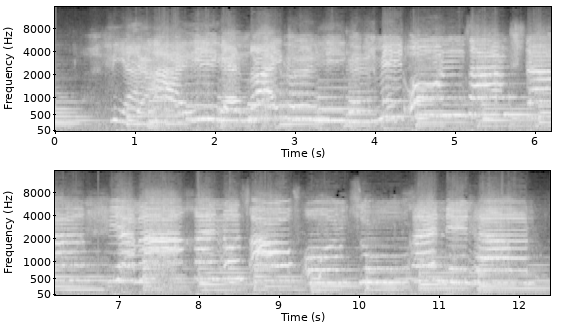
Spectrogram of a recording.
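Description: A child singing a Christmas carol to piano accompaniment; the voice comes in about a second in over the piano chords.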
